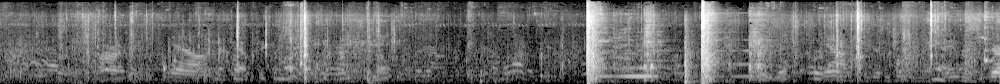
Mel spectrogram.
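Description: Break-action double-barrel shotgun fired twice, about a second apart, the two loudest sounds coming past the middle; a sharp click comes earlier, about three seconds in.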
